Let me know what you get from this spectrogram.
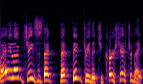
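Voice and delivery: high-pitched, eager calling of attention; acted astonished discovery; excited apostles. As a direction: point it out in amazement, pitch jumping up. Acts out apostles pointing out tree.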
